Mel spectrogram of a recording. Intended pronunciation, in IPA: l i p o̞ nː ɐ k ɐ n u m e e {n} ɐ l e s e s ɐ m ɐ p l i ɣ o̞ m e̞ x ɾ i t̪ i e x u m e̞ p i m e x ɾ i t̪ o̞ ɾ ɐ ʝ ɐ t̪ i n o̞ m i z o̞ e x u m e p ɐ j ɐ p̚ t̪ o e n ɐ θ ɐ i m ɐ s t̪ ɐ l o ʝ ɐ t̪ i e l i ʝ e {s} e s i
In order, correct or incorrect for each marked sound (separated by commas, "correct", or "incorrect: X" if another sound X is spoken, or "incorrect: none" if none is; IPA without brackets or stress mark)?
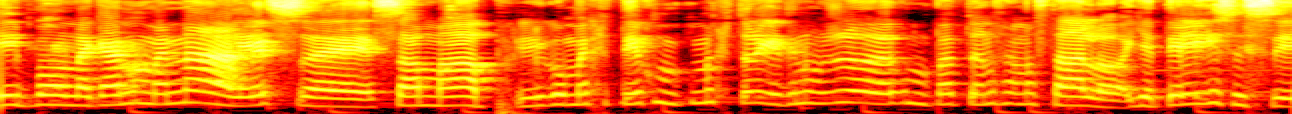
correct, correct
